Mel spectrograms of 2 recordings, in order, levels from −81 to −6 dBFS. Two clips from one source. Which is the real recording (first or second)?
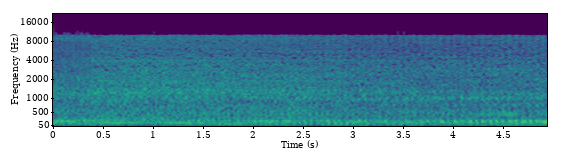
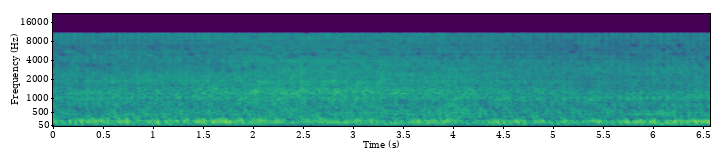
first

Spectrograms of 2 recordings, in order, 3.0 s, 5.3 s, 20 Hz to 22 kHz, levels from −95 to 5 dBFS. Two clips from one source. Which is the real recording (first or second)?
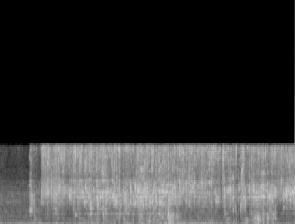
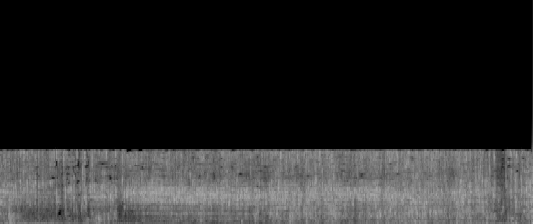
second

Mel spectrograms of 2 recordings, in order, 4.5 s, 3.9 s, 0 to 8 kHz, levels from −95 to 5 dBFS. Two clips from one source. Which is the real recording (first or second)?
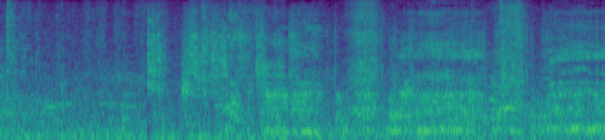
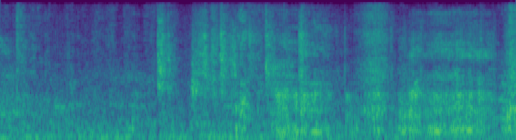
first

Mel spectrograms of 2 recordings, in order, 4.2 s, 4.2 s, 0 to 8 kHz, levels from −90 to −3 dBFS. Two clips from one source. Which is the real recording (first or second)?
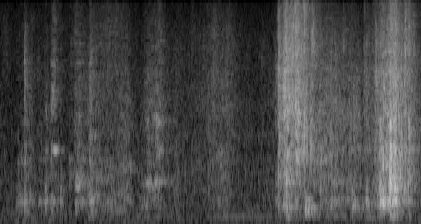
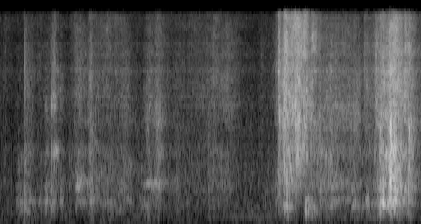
first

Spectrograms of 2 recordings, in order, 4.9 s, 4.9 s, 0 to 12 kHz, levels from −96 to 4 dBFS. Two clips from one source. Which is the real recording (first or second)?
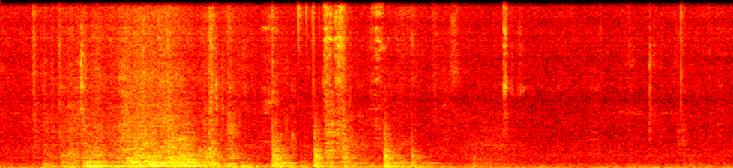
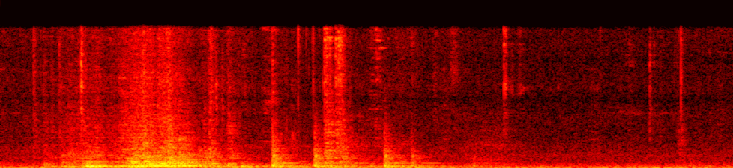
second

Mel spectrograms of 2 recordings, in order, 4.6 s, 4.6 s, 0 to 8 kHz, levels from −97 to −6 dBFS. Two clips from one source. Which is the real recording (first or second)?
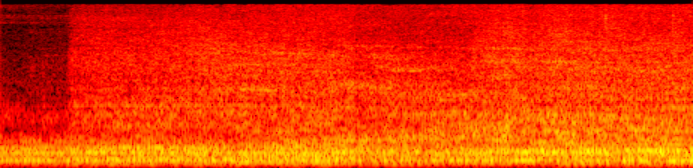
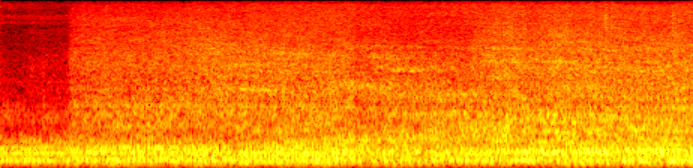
first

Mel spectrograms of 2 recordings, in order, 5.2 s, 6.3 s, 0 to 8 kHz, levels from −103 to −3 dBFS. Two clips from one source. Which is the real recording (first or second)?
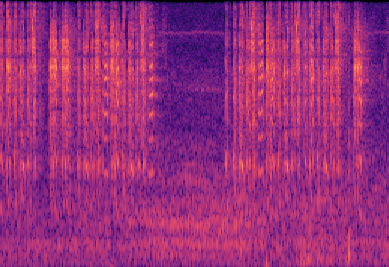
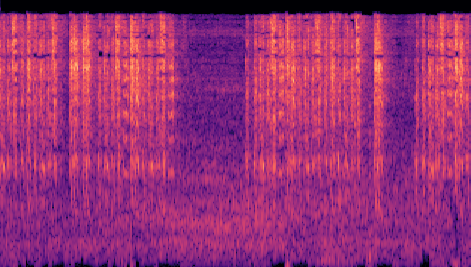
first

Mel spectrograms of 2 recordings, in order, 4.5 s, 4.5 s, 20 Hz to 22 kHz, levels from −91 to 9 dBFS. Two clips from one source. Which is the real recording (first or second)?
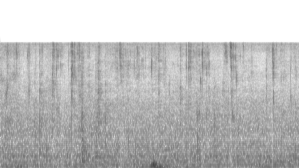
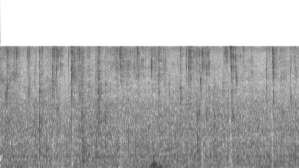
second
